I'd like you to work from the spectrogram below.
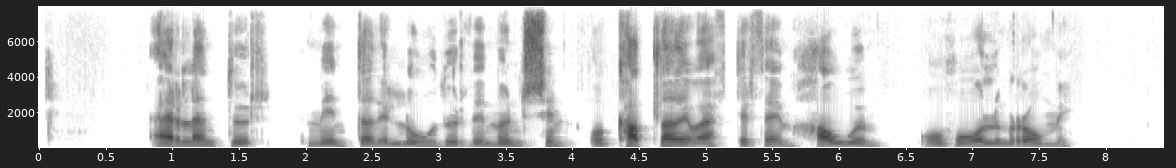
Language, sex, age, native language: Icelandic, male, 40-49, Icelandic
